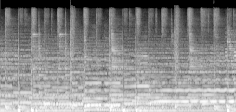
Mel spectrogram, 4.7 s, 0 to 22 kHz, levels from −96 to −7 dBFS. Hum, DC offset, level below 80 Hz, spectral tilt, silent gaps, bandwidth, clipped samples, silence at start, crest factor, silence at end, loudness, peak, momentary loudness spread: none; under 0.1%; -16 dBFS; -6 dB/octave; none; 16.5 kHz; under 0.1%; 0 s; 10 dB; 0 s; -12 LUFS; 0 dBFS; 2 LU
